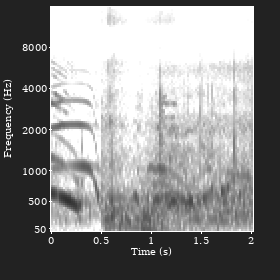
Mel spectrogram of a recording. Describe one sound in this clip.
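A body splashes hard into water.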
